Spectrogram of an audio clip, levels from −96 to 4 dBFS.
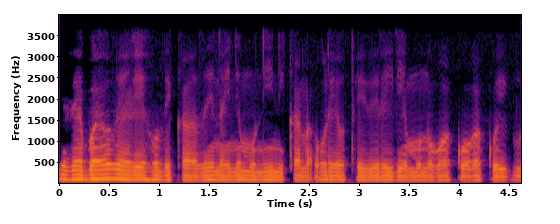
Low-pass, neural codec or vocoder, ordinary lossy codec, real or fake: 3.6 kHz; none; none; real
